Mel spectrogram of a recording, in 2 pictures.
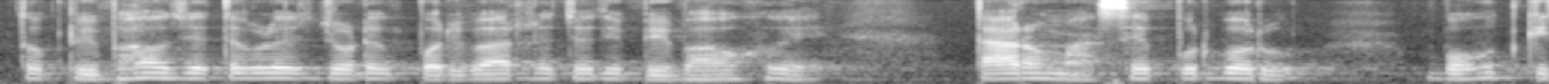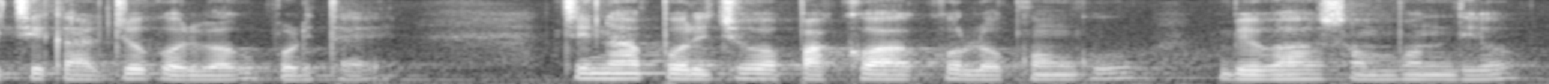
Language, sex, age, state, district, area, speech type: Odia, male, 30-45, Odisha, Kandhamal, rural, spontaneous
